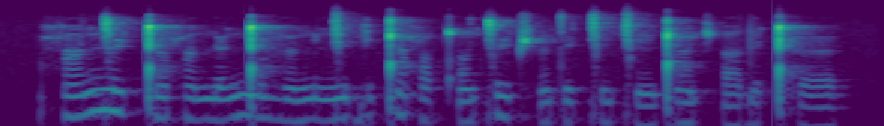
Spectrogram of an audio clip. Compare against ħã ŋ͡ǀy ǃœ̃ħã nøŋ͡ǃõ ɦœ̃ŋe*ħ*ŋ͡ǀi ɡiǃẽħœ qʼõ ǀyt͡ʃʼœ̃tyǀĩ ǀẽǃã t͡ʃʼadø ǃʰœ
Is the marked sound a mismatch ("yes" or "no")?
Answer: yes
